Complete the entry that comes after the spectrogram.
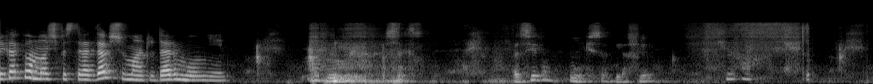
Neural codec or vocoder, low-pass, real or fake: codec, 16 kHz, 0.8 kbps, ZipCodec; 7.2 kHz; fake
